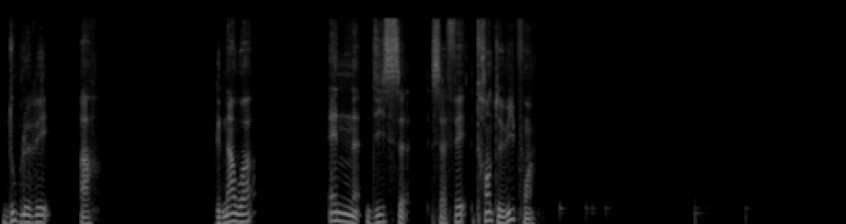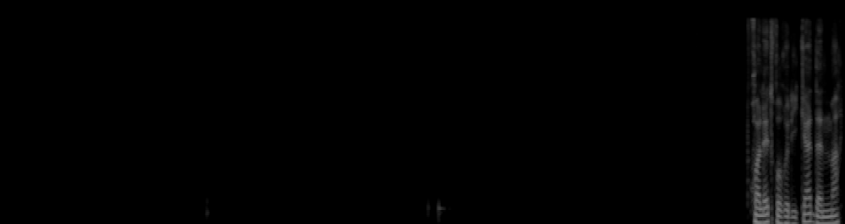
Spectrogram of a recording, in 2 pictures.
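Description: A man talks calmly into a microphone, close by, in short bursts with long pauses.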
